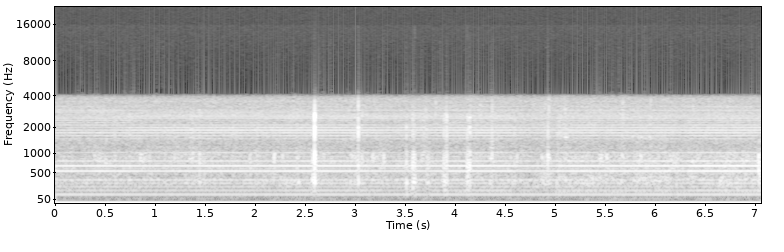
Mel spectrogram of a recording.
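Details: Truetone or Newcomb B100 tube radio, probably late 1940s to early 1950s, powered up warm from a variable supply. Steady low hum with fixed buzz and faint crackles, no station; only the audio amps work; mains hum, no reception.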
